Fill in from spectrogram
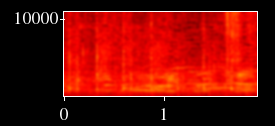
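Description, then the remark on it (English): A runaway carriage horse, with no driver in the carriage, gallops through Central Park with quick, repeated hoofbeats striking under raised, shouting voices that fill most of the two seconds. “You can hear just how quickly those gallops are.”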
